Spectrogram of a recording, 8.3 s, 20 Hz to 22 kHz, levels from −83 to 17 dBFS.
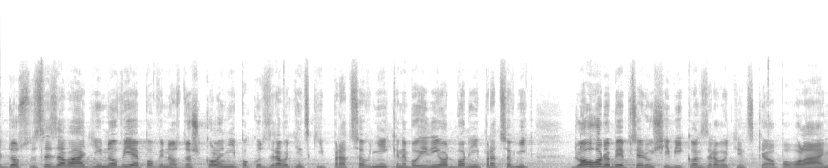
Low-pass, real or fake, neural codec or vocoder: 14.4 kHz; real; none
